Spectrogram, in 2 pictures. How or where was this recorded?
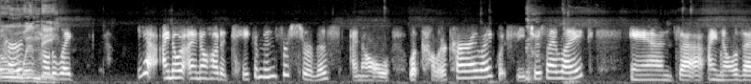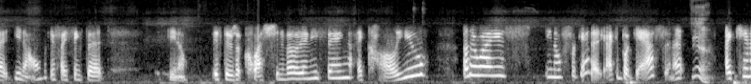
phone line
